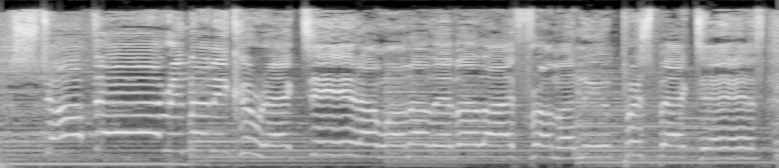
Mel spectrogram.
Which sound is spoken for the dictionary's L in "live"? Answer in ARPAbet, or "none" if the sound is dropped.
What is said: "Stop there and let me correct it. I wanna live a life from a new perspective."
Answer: L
